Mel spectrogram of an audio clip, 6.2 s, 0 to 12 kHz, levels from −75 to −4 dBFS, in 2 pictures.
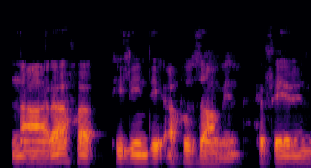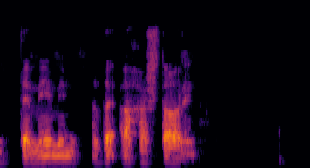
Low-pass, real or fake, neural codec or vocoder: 7.2 kHz; real; none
